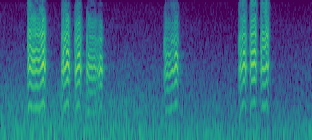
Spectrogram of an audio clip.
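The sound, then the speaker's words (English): A gull-billed tern calls with short, nasal, raspy notes, about eight in quick clusters of two or three separated by brief pauses, clear against a quiet background with no talking. “Compared to those names, maybe the gull-billed tern doesn't sound quite as outlandish.”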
